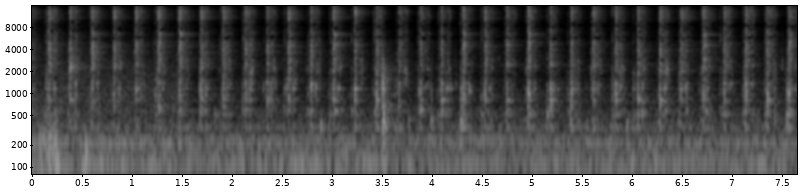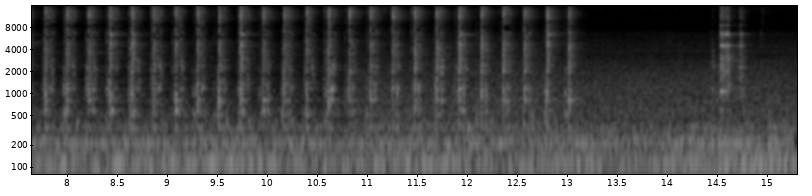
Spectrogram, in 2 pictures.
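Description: Fork beating eggs in a ceramic bowl: fast, even clinks of the tines against the bowl, about six a second, stopping about two seconds before the end. One light tap follows near the end.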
